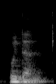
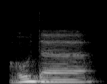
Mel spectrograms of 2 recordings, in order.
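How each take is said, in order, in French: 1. Le mot se termine par le son n. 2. Le mot se termine par une voyelle, sans n. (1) "Si je m'arrête pas dans ma récitation, je dirais Houdan" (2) "comme je m'arrête maintenant, je dis Houda"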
